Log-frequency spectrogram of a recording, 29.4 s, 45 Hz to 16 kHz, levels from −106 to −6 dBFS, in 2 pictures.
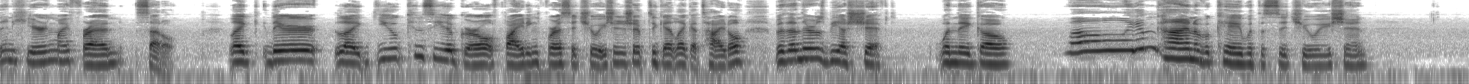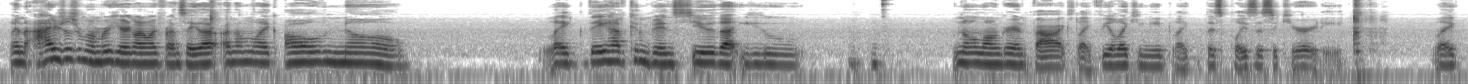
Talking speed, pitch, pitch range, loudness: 160 wpm, 195 Hz, 175-220 Hz, -28 LUFS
